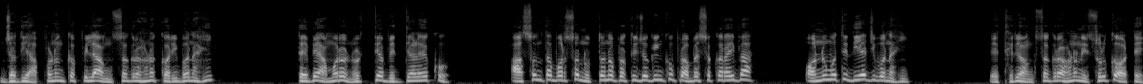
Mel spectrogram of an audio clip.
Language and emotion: Odia, fearful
